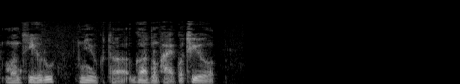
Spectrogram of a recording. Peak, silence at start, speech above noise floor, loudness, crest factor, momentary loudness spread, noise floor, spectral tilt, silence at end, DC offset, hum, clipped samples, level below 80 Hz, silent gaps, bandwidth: -12 dBFS; 0.05 s; 51 dB; -29 LUFS; 20 dB; 6 LU; -80 dBFS; -6 dB/octave; 2.45 s; under 0.1%; 50 Hz at -55 dBFS; under 0.1%; -56 dBFS; none; 8 kHz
